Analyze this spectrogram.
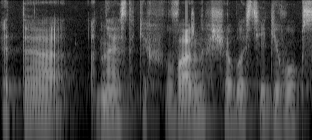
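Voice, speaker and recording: A man speaks at a medium pitch, somewhat breathy. The recording is very clean, with a silent background. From Siberia, Krasnoyarsk. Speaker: tech park director. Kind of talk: interview.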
